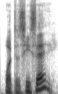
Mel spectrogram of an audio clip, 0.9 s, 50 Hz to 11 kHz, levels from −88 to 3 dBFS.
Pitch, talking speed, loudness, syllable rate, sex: 120 Hz, 275 wpm, -15 LUFS, 5.6 syllables/s, male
